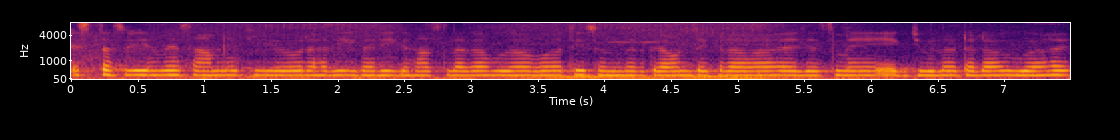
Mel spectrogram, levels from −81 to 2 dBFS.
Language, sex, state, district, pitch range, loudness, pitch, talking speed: Hindi, female, Uttar Pradesh, Jyotiba Phule Nagar, 220-230 Hz, -16 LUFS, 225 Hz, 190 wpm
